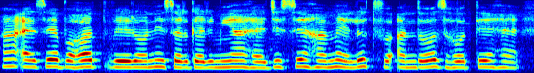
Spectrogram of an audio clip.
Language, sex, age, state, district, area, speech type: Urdu, female, 18-30, Bihar, Supaul, rural, spontaneous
